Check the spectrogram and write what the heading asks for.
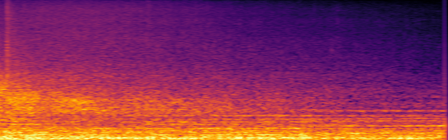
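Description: Sound-effect rumble of a spaceship's engines, low and steady, with a hissing whoosh that fades away over the first few seconds.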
